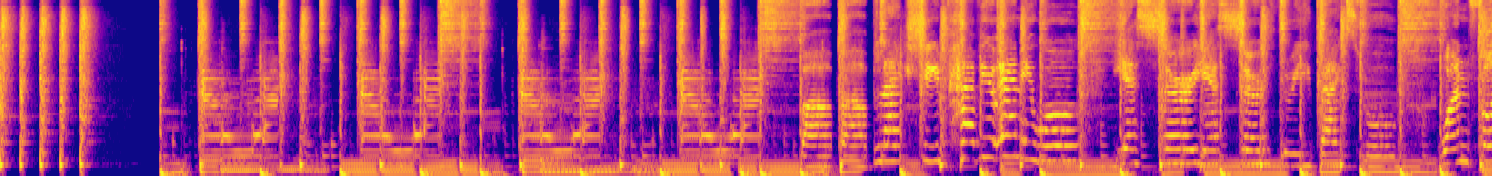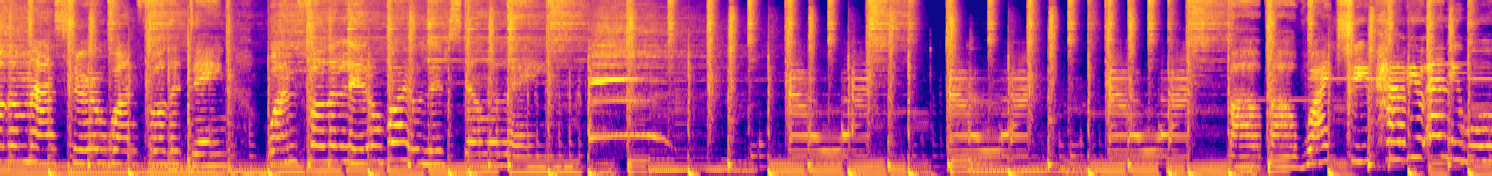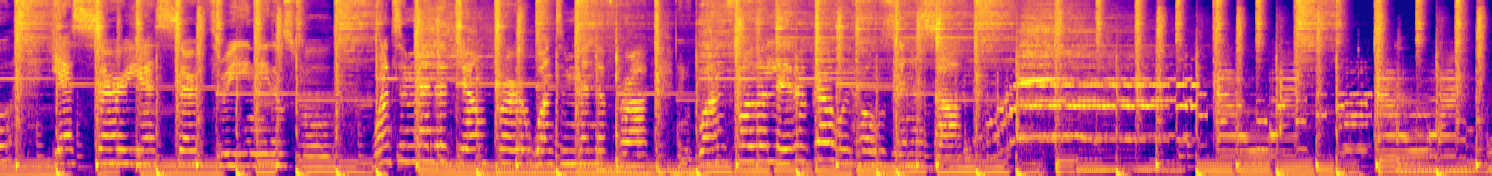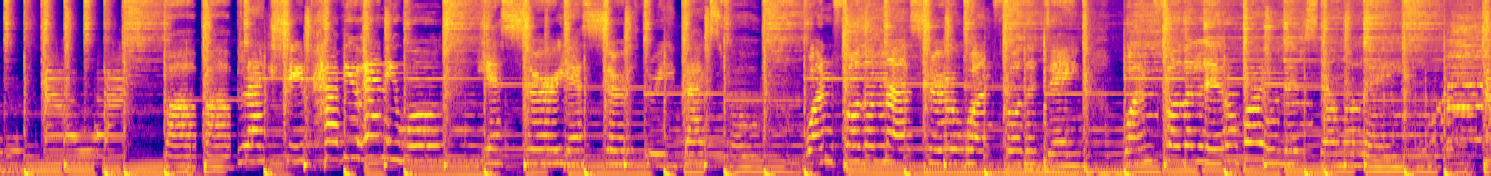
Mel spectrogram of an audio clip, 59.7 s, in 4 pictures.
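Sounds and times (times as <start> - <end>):
funk music: 1.6 - 59.6.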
